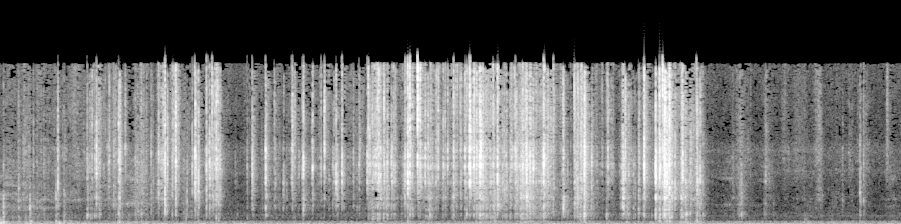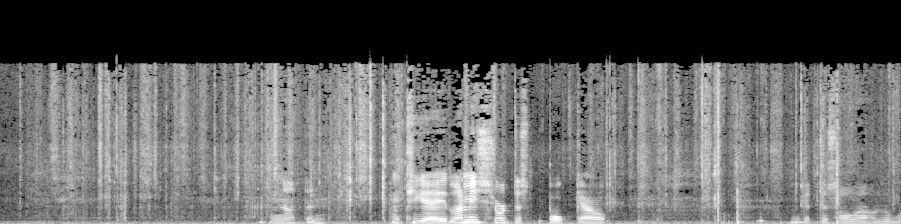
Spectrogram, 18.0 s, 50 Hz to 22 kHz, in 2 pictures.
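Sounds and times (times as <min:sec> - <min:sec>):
low steady hum: 0:00.0 - 0:18.0
card packs crinkling: 0:00.2 - 0:07.7, 0:09.6 - 0:13.3.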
